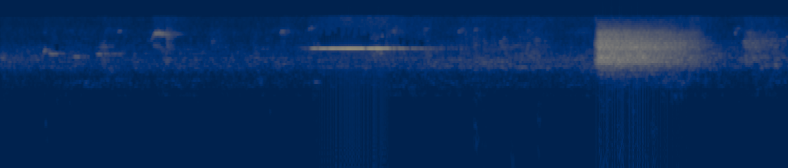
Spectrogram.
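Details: Song Sparrow's complex song: a few thin, high opening notes, a clear held whistle, then a loud, husky buzz; huskier, deeper and slower than a Bewick's Wren. Faint background hiss throughout.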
